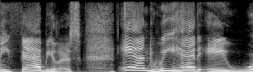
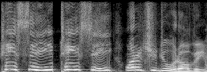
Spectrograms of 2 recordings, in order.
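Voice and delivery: little put-on British voice, much higher and slower; 9 semitones higher than usual. Retelling first meeting Abby at a small Comic-Con, imitating Abby's little British voice. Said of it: "I hear this little British voice going".

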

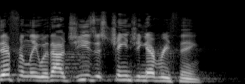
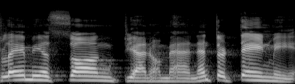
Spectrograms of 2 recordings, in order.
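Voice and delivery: odd, very slow, drawn-out vampire-ish voice. Retelling someone's impression of entitled front-row concertgoers: imitating a weird vampire-like voice. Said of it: "he did this impression".

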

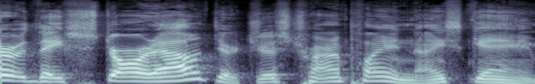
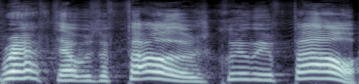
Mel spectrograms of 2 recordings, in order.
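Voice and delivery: mock shrill, high-pitched screaming; 6 semitones higher than usual. Retelling shouting at a referee over a missed foul: imitating own screaming. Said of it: "so I start screaming that too".

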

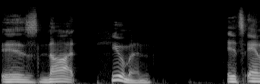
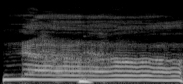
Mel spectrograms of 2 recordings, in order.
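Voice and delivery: high, crying, anguished yell. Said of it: "Sonya yelling".

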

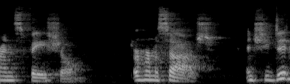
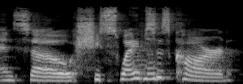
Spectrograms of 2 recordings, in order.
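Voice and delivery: ordinary delivery

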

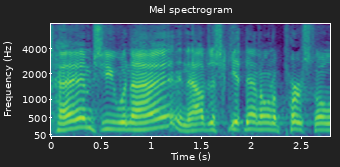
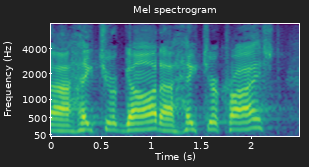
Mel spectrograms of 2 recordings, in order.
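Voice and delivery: ordinary talk, nothing marked

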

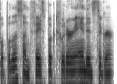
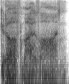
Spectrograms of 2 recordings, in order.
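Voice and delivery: slow, breathy, barely voiced near-whisper; 6 dB quieter than usual. Joking about being old, yelling at kids: Clint Eastwood voice. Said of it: "I do it more like Clint Eastwood from, uh, Gran Torino".

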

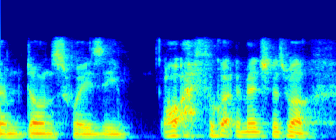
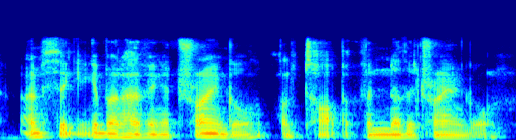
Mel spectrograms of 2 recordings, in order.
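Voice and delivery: low, secretive, conspiratorial confiding tone; 6 semitones lower than usual. Retelling a man's words to the guy at the tattoo desk, mock-conspiratorial. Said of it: "conspiratorially looks around and says".

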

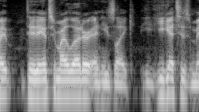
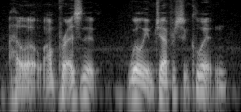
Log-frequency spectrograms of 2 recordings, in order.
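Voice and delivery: hushed, soft presidential voice with vocal fry; 12 dB quieter than usual. Introducing an impression of a former president: Bill Clinton impression. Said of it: "I could do this one pretty decently".

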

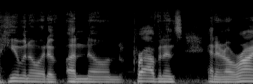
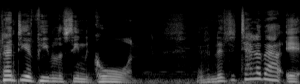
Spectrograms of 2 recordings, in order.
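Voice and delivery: hammy, bad fake British accent with sing-song tune. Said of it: "I love your British accent".

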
